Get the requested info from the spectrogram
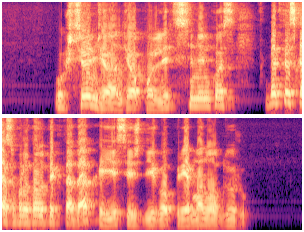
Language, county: Lithuanian, Marijampolė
